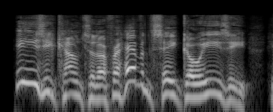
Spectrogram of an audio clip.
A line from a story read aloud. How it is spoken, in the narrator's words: he cried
